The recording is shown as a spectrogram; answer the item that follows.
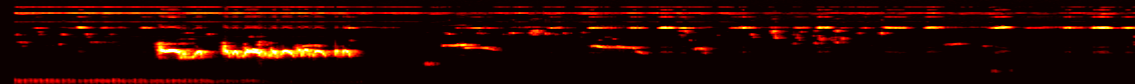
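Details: Spot-backed puffbird singing in the caatinga. After a low rumble of handling or wind noise comes a two-second run of wavering, trilled whistles at mid pitch. Soft scattered faint notes follow.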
